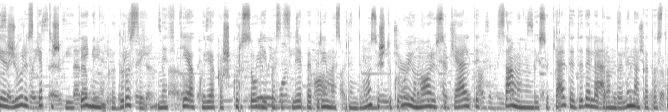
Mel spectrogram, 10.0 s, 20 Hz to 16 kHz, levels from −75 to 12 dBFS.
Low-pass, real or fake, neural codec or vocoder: 14.4 kHz; real; none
